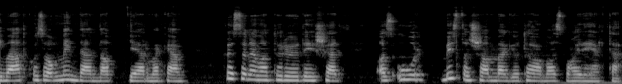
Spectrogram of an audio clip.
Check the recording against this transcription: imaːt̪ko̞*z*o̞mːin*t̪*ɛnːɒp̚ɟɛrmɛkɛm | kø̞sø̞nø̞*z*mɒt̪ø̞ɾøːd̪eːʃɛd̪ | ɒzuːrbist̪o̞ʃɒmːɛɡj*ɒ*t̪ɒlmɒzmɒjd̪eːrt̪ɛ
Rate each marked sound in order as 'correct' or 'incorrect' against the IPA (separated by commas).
correct, incorrect, incorrect, incorrect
